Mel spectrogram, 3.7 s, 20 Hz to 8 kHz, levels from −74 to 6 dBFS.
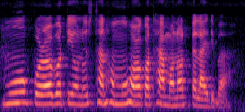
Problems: background conversations at intervals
